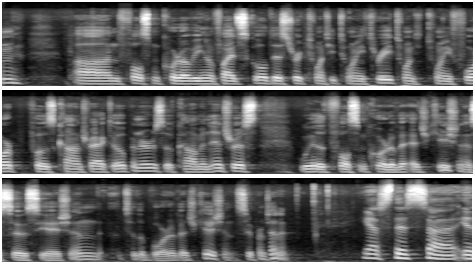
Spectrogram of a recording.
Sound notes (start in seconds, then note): none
